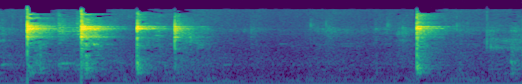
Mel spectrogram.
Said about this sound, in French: Donc moi je rajoute une petite cuillère à café d'eau, voilà, et je retouille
